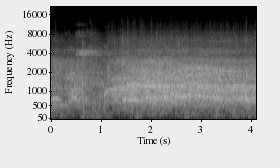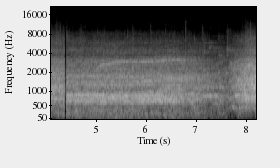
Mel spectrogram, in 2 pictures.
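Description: Game sound from a basketball court: a ball bouncing on the hardwood, sneakers squeaking, and players' and spectators' voices.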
